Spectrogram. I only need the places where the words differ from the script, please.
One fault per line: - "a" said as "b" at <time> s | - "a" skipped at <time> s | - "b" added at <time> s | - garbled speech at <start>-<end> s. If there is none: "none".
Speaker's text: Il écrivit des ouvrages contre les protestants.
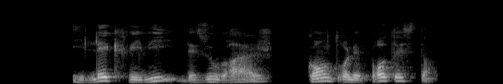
none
